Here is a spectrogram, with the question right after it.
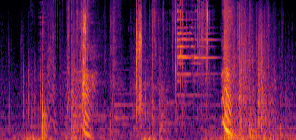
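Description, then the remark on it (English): Heavy prying with a crowbar: dull thuds and knocks mixed with straining metallic creaks and groaning squeals as something is forced open, a final loud wrenching creak near the end. “Crowbar.”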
